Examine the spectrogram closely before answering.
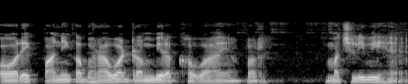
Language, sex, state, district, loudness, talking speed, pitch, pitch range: Hindi, male, Uttar Pradesh, Budaun, -16 LUFS, 235 wpm, 100 Hz, 95-105 Hz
